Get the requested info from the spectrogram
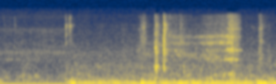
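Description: Faint scattered clicks and a brief rustle over a low steady hum that comes in about a second in.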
